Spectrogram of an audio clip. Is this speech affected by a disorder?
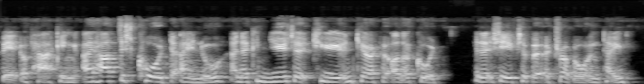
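Yes: deafness; learned to speak through speech therapy, progressive eyesight loss, learning braille; asks for slower speech, repetition, written notes from teachers; struggles hearing loudspeakers, often needs repetition, accent in foreign languages.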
